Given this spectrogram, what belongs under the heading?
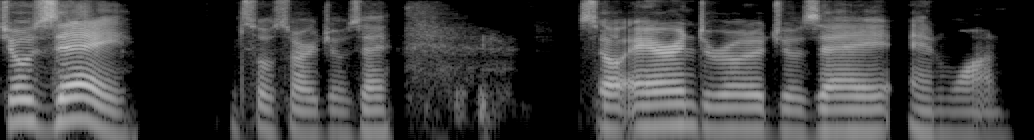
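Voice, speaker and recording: A man's voice: mid-range voice, slow pace, fairly bright tone, clean tone, dry recording. A man moderating a panel over a video call, talking loosely with many fillers and restarts. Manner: loose, filler-heavy, apologetic.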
